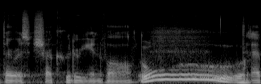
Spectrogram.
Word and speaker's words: charcuterie: There was charcuterie involved. Ooh. Did I pronounce that correct?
